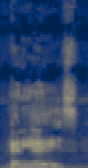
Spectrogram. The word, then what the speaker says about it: panniers: So I ordered some panniers, I'll say it like the French, panniers.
